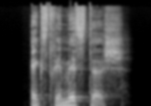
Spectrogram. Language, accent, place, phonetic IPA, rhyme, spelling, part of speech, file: German, Germany, Berlin, [ɛkstʁeˈmɪstɪʃ], -ɪstɪʃ, extremistisch, adjective, De-extremistisch.ogg
- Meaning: extremist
